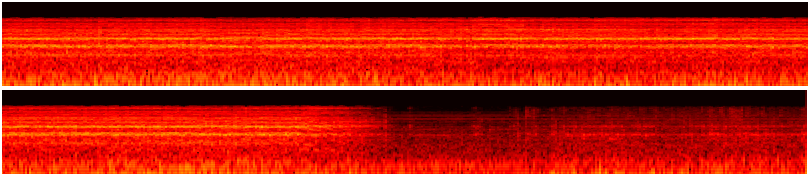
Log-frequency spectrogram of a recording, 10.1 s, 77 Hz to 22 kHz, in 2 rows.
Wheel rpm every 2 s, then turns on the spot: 160, 160, 160, 100, 10.
8-10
